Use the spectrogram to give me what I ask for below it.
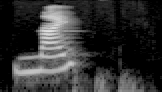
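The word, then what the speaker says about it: knife: silent grudge जज okay next के silent रहेगा नाइफ के से स्टार्ट है जिसने कभी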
